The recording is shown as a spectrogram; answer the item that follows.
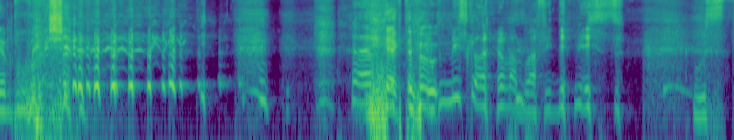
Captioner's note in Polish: śmiech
